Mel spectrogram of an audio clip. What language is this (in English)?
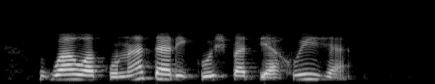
Imbabura Highland Quichua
